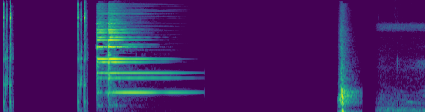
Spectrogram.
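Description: Subscribe-button sound effect: a couple of quick mouse clicks, then a bright bell ding that rings out for about a second and a half. A short thump comes near the end.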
